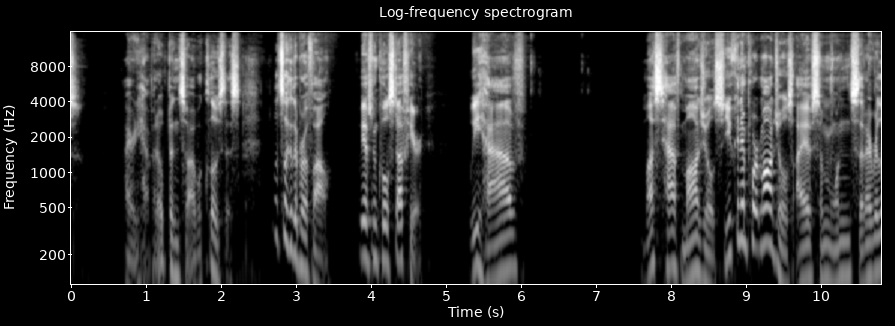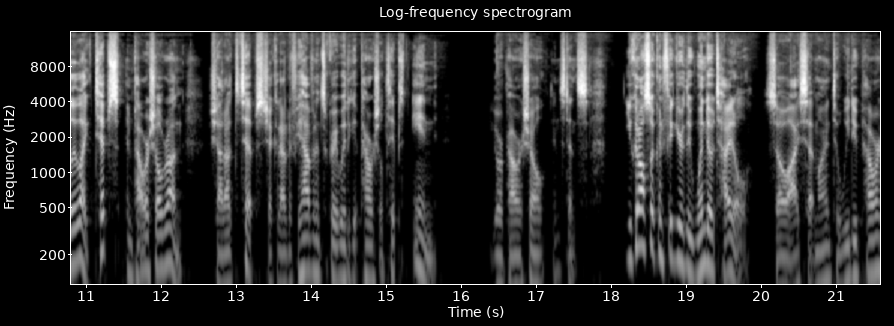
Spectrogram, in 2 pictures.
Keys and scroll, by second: 0.6 Right, 1.1 alt+BackSpace.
